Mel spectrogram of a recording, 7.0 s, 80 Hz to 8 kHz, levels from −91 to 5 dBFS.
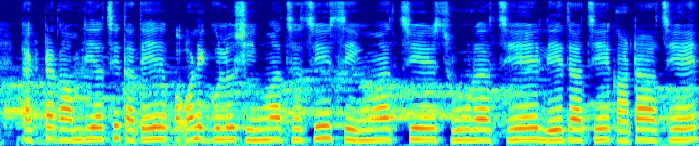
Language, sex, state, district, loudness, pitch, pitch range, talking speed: Bengali, female, West Bengal, Jhargram, -23 LUFS, 215 Hz, 210-225 Hz, 135 wpm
